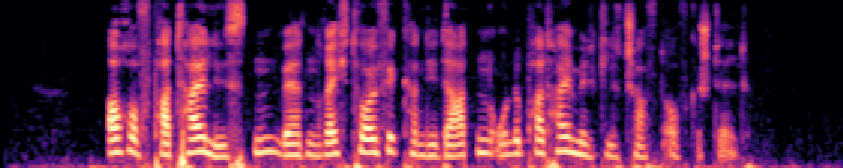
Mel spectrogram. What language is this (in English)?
German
